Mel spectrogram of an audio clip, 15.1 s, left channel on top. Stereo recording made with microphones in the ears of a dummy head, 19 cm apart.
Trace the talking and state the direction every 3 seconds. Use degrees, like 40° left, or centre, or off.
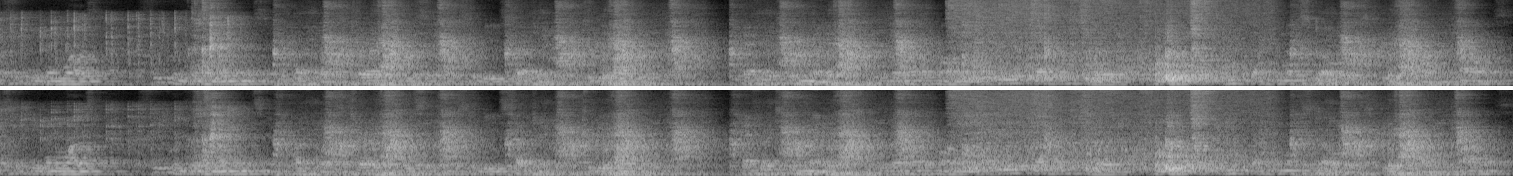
30° right, 30° right, 30° right, centre, 50° left.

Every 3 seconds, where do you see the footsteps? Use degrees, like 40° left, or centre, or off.
80° left, 70° left, 50° left, 20° left, 10° right.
